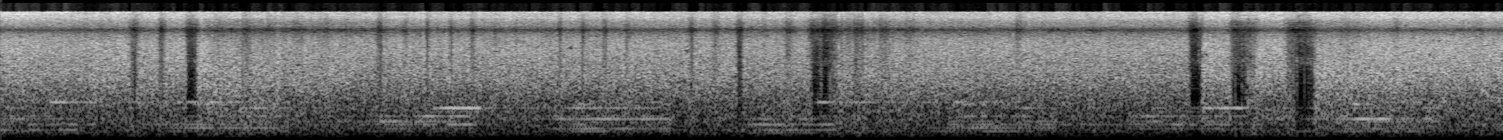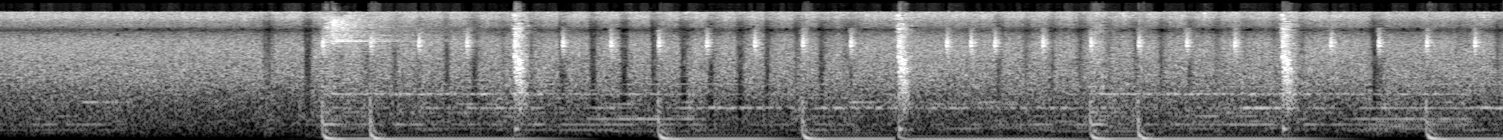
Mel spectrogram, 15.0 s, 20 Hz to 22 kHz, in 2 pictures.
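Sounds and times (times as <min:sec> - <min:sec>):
steady hiss: 0:00.0 - 0:15.0
melody of short notes: 0:09.2 - 0:15.0.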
